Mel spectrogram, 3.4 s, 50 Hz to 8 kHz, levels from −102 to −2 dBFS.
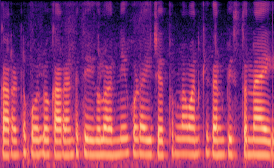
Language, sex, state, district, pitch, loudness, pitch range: Telugu, female, Telangana, Nalgonda, 220 Hz, -18 LUFS, 210-225 Hz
